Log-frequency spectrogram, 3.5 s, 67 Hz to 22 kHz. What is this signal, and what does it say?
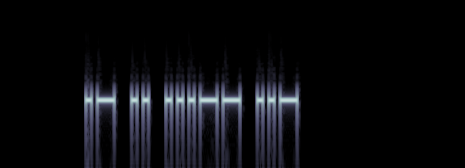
Morse code, heard as a keyed tone, about 28 wpm, 700 Hz. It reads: AI3U
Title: USA Call Signs - 4 Characters - 2x Character Spacing - 28wpm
